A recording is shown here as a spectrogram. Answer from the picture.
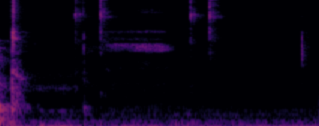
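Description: A few faint computer mouse clicks, made while choosing an option from a drop-down list.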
